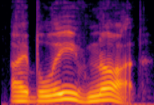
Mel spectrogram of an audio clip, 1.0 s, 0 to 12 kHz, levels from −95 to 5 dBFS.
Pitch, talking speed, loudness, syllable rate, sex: 155 Hz, 175 wpm, -14 LUFS, 6.1 syllables/s, male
